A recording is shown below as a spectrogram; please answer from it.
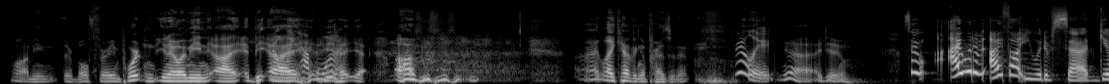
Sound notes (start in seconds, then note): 3.8 audience laughing; 4.2 laughing softly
